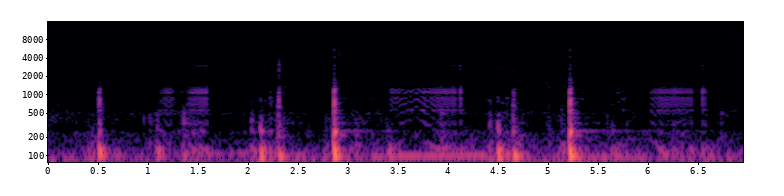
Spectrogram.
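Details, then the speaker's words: 2011 Mercedes-Benz R350, engine off: short thin squeaks and soft clicks each time the brake pedal is pressed; owner suspects a metal contact under the brake pedal needs lubrication. "got a little bit of a problem with my brake pedal as you can hear it make this Sweet Sound"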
